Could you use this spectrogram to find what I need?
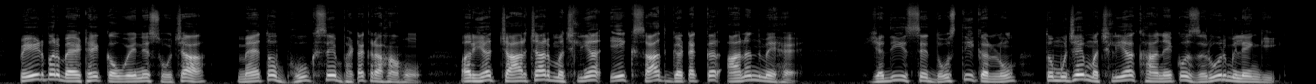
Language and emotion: Hindi, neutral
